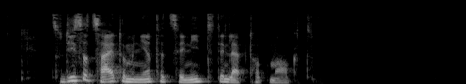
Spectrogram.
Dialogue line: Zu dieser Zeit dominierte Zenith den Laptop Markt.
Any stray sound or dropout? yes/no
no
